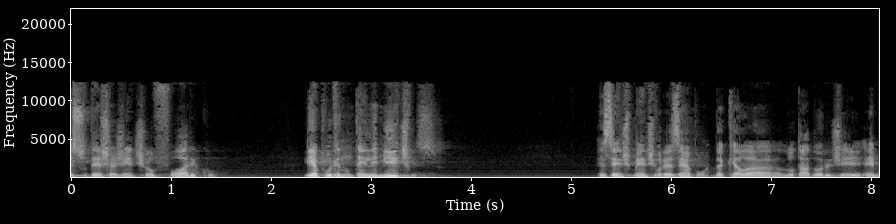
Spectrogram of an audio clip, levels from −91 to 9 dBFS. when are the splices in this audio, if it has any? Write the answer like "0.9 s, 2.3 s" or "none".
2.6 s, 3.4 s, 5.8 s, 6.3 s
